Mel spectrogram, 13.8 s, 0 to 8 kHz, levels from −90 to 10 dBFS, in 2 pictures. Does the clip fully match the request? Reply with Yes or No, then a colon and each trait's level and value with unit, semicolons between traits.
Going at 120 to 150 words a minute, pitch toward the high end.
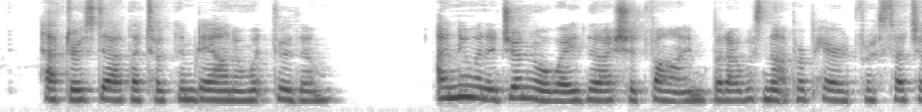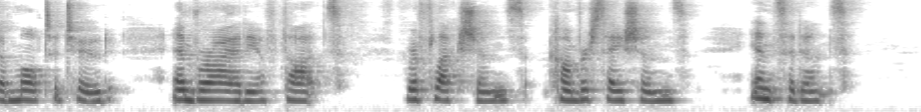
No: average, 160 wpm; high, 225 Hz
